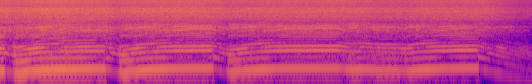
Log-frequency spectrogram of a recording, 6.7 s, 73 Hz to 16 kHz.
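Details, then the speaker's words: Stihl MS170 chainsaw brought in as a no-start, about 13 months old and barely used, run on its old fuel: crisp two-stroke revving cleanly in repeated blips and holding a steady high pitch; it starts, runs and oils normally. "well that ms170 starts and runs and oils I just don't think he's used it at all since he bought it"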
